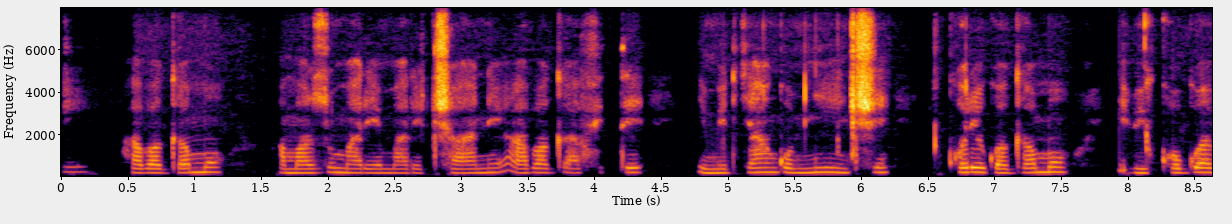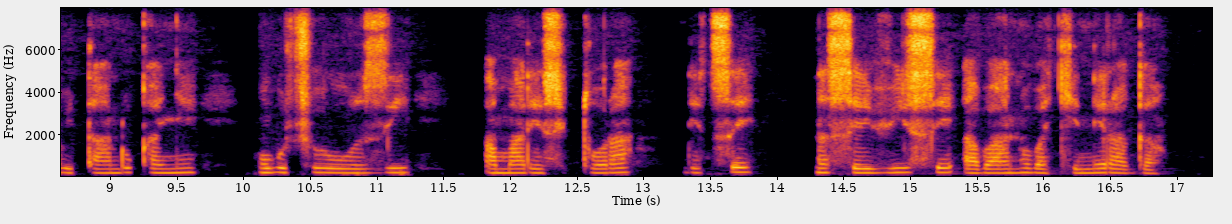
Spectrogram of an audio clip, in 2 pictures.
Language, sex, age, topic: Kinyarwanda, female, 18-24, finance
